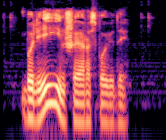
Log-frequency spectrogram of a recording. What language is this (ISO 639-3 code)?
bel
